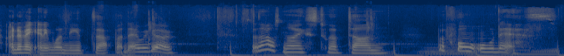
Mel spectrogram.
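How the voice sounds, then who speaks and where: A young woman with a London accent and a husky voice, chatting excitedly to camera in a casual vlog about her work as a poet. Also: mid-range voice, faint music behind. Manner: chatty, excitable, quick asides and laughs. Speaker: poet and vlogger. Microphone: camera-mounted shotgun mic.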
